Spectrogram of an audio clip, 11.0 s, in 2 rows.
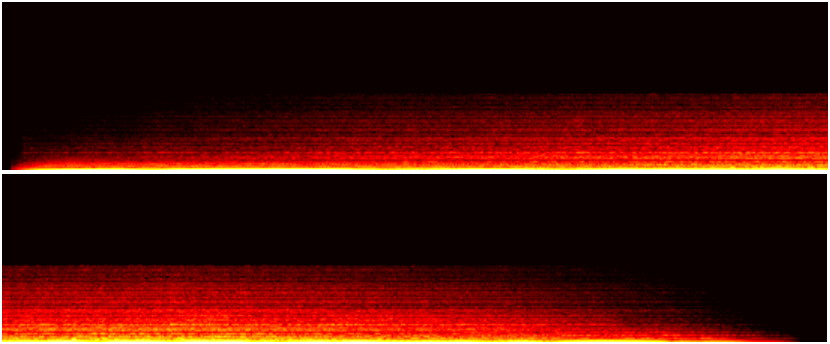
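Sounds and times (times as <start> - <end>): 
modern foreboding music: 0.1 - 10.7.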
